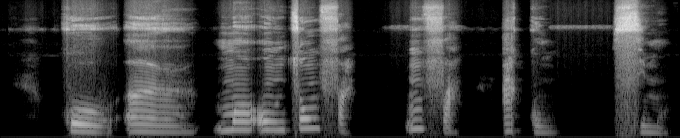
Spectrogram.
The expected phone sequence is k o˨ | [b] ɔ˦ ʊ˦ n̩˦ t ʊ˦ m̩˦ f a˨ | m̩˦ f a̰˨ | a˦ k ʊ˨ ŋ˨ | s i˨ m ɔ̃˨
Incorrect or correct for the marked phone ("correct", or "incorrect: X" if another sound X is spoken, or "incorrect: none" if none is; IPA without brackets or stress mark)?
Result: incorrect: m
